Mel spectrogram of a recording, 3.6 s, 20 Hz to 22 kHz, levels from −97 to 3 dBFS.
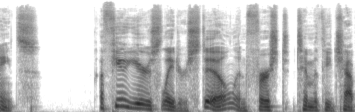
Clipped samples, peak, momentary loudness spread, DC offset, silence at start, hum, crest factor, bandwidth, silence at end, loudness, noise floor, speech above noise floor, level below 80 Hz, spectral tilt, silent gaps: under 0.1%; -4 dBFS; 12 LU; under 0.1%; 0 s; none; 18 dB; 19.5 kHz; 0 s; -23 LUFS; -73 dBFS; 50 dB; -46 dBFS; -5 dB/octave; none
